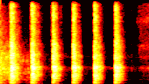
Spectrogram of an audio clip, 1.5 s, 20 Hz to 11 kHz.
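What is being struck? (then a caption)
Popcorn popper top, sheet metal. Six taps on the metal top of a large popcorn popper ring out as short, bright, evenly spaced clinks with a pitch near 246 Hz. The quick metallic ring marks the top as metal rather than plastic.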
